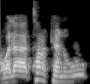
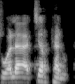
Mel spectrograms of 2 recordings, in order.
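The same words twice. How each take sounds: First: Slow, تركنوا with "a" after the t; standard fatha reading. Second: تركنوا with an "i" after the t; kasra reading. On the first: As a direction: say تركنوا slowly as "tarkanu". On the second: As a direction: say تركنوا as "tirkanu". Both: Shown as a demonstration. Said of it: "قرئت".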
